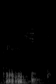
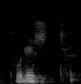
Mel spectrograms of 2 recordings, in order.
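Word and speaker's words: בְּרֵאשִׁית: 그럼 70인역에서 뭐냐면 원래 히브리어 성경에서는 창세기를 히브리어 성경에서는 브레시트 뭐 그냥 이 그 방청기 때문에 베레시트라고 합니다. 베레시트 브레시트 이렇게 발음해요.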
